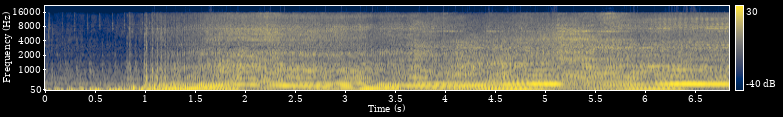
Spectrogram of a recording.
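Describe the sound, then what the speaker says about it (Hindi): An old motorcycle's engine roars to life and revs hard at full throttle, the pitch rising and falling in long sweeps as the throttle is held high, loud and close, during a check of the bike's condition. "तो चलिए मैं अभी पूरी रेस पे लगा के और यहाँ पे हाथ लगा के आपको करके दिखाता हूँ।"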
